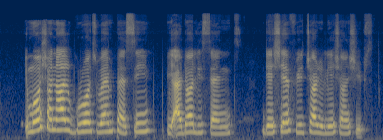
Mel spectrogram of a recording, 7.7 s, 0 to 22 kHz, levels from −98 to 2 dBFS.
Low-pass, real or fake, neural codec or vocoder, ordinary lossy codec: 14.4 kHz; real; none; none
